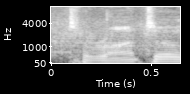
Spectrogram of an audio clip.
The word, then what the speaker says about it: Toronto: It's kind of like Toronto. They don't pronounce it with a T either.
